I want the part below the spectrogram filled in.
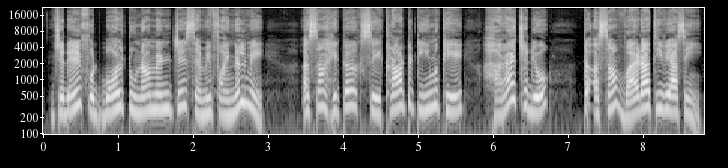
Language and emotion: Sindhi, surprised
